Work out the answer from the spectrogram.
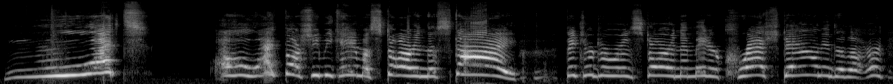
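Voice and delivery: high, loud shock at a sudden reveal; stunned disbelief. Real, not acted. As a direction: cry out as the awful truth lands.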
